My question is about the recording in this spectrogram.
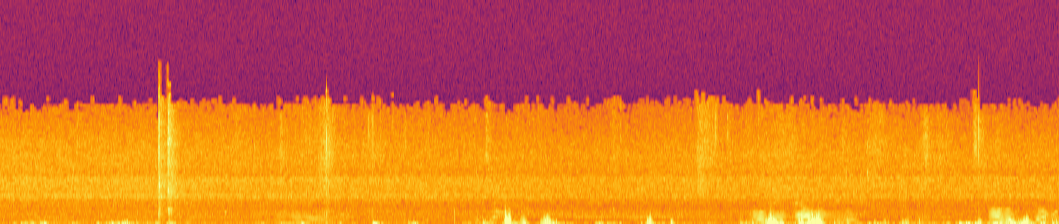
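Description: Low, uneven buffeting of wind on the microphone, with a man's brief, unintelligible vocal sounds a few times, the loudest about eight seconds in.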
